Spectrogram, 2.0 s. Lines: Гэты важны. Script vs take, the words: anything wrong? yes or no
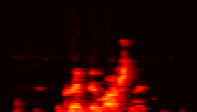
no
